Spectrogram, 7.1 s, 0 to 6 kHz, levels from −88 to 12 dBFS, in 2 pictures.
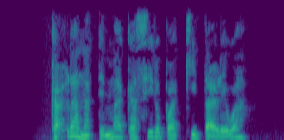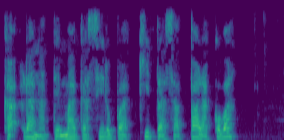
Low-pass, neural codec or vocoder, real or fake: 5.4 kHz; none; real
